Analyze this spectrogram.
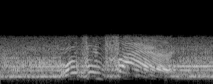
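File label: English attack position mood med; speech; War Thunder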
